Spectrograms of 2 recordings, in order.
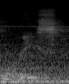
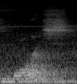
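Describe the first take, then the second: First: It is said the French way, like Maurice. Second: It is said the Irish way, like Morris. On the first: "the French one is Maurice" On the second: "the Irish pronunciation of M A U R I C E is Morris"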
